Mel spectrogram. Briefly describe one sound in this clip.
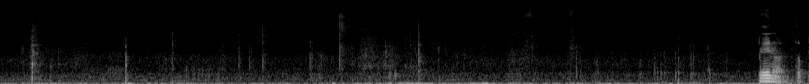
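Newspaper pages rustle and crackle.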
